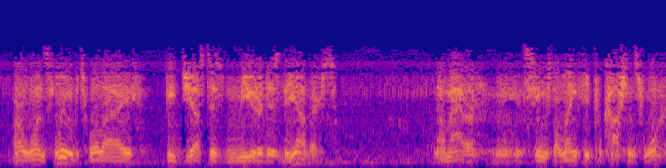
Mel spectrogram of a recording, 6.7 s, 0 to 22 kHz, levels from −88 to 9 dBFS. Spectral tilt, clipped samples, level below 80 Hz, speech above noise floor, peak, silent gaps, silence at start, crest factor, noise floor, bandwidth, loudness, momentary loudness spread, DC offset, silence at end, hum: -0.5 dB/octave; under 0.1%; -64 dBFS; 23 dB; -2 dBFS; none; 0 s; 20 dB; -43 dBFS; 7.4 kHz; -19 LUFS; 9 LU; under 0.1%; 0 s; none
